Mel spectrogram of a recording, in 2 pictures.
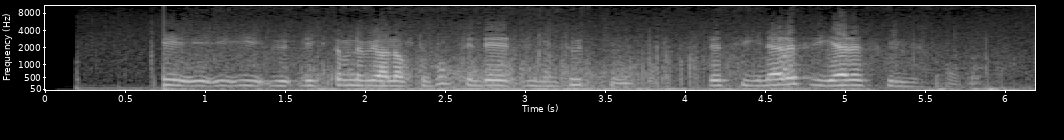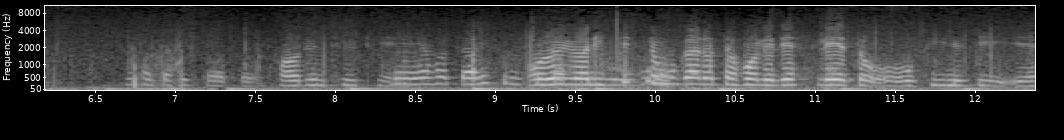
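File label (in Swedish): Järbo Gästrikland, dialekter; Folkminnen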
